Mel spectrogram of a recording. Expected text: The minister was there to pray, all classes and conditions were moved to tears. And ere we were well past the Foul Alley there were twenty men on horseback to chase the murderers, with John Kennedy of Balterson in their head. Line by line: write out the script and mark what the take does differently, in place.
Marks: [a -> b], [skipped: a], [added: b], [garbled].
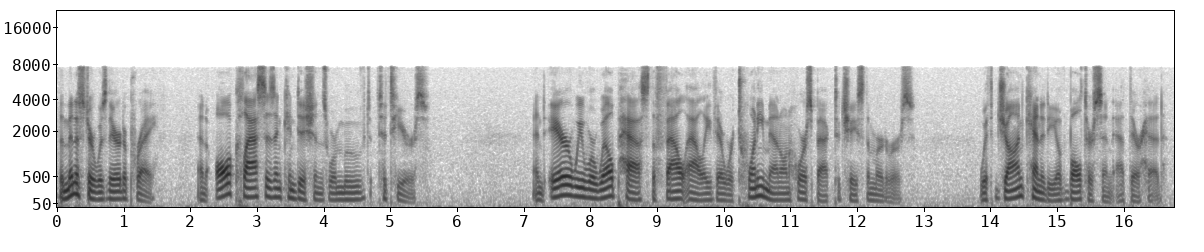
The minister was there to pray, [added: and] all classes and conditions were moved to tears. And ere we were well past the Foul Alley there were twenty men on horseback to chase the murderers, with John Kennedy of Balterson [in -> at] their head.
